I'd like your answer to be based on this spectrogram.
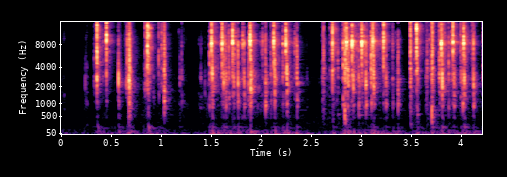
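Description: A full-size black plastic mechanical keyboard with backlit keycaps and clicky blue switches, resting on a brown mat, is typed on fast with the fingertips of both hands. Bright, sharp clicks come in quick, uneven bursts with brief pauses, each keystroke dying away almost instantly.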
